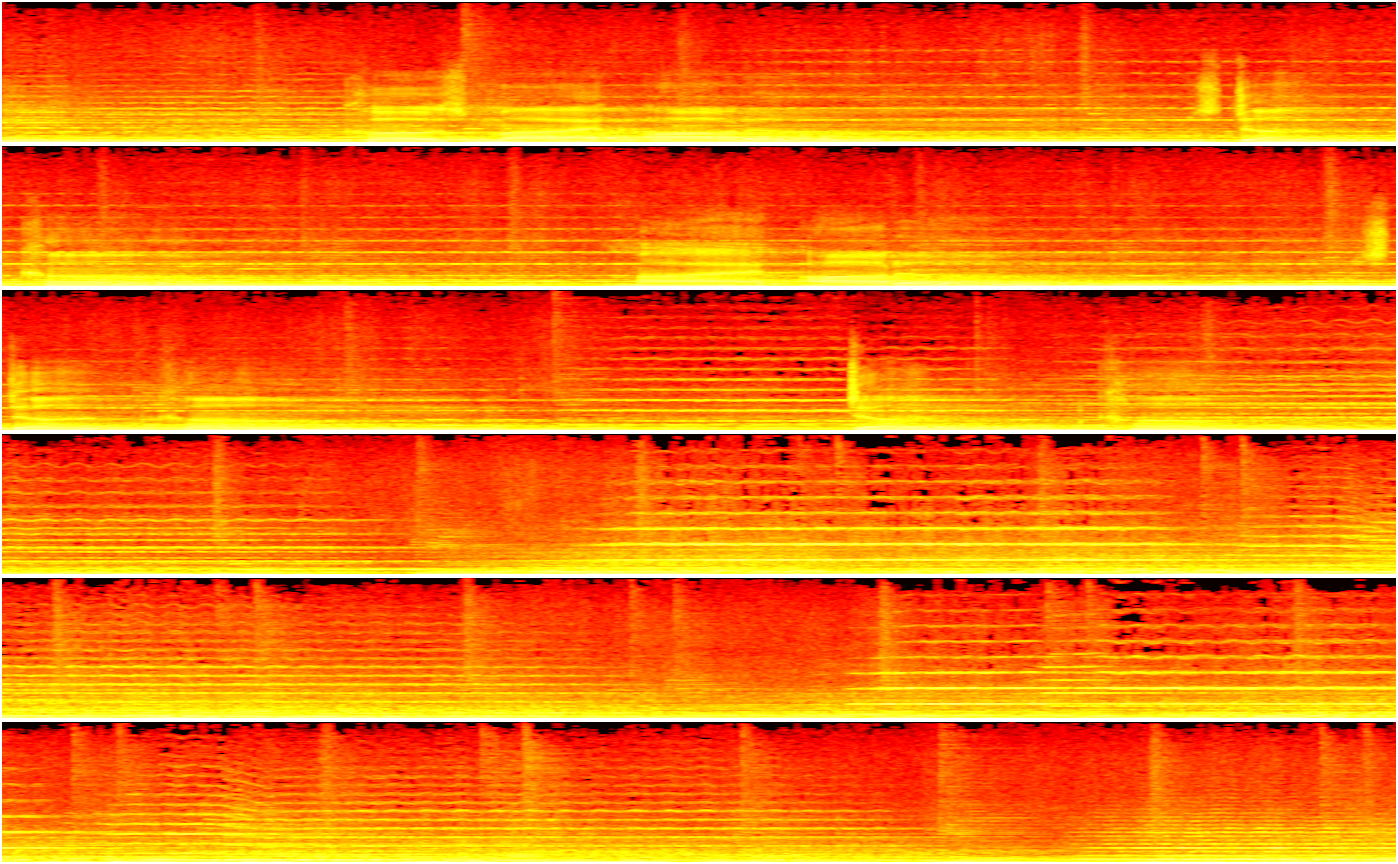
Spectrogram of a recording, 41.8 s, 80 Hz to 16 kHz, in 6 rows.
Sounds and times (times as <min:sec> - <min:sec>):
Tender music: 0:00.0 - 0:41.8.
